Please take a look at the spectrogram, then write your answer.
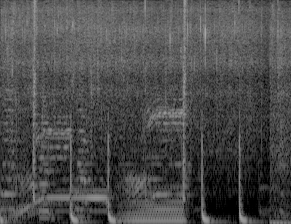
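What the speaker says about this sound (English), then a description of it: "Stir these together and turn up the heat to get the tomatoes to release their juices." Fresh tomatoes with salt frying in a hot pan for pomodoro sauce give a soft background sizzle. Several sharp clinks and knocks of stirring or tossing ring out, with tonal scraping sounds between them.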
